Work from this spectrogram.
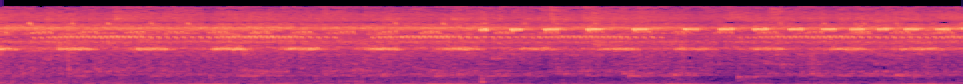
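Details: Cricket chorus played to drive off rats, aid sleep and tutor cage birds: shrill high-pitched trills run continuously, joined midway by brighter rapid chirp bursts, over a fainter lower pulsing layer and one brief thud.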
